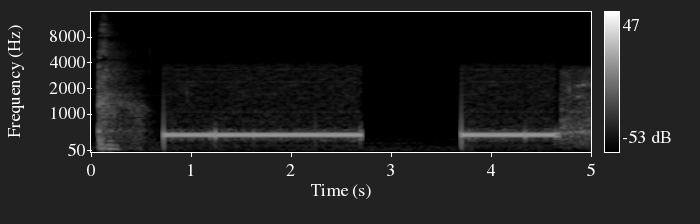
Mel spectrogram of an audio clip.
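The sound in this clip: A telephone line tone sounds after a number is dialed to order pizza. A brief noisy burst comes first, then a steady tone of about two seconds, a silent gap, and a second, shorter tone.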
